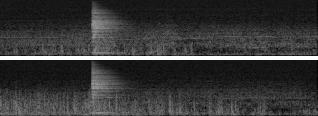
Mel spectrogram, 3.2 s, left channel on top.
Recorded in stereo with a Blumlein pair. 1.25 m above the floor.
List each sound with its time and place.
0.9 s dishes clattering: 65° right, 6 m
